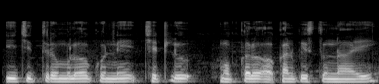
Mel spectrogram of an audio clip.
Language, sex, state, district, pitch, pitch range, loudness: Telugu, male, Telangana, Mahabubabad, 135 Hz, 130-140 Hz, -15 LUFS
